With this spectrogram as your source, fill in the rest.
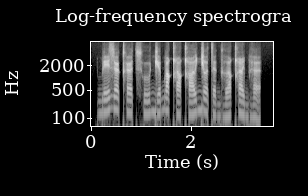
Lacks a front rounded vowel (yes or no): no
